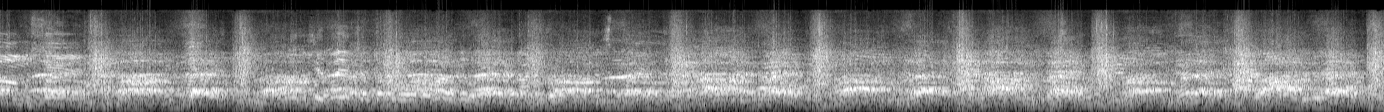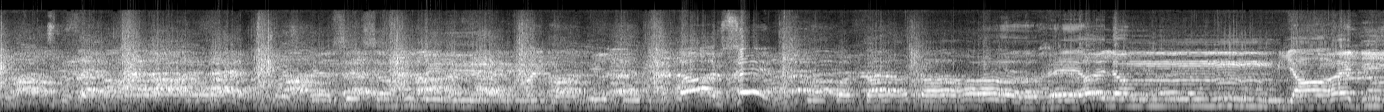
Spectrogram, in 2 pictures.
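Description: A large crowd chants along in unison.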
